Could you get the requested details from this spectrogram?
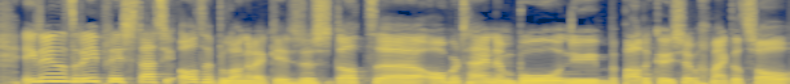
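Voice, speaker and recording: An unremarkable speaking voice from a woman, medium in pitch, at a fairly quick pace. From Netherlands, Randstad. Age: 20s. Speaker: diversity consultant. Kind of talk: interview.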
